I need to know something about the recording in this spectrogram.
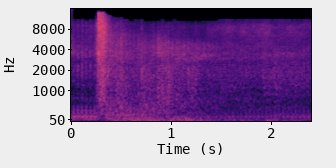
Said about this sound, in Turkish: Türkiye 33 şehidin yasını tutarken bir saldırı haberi daha geldi İdlib'den. Rusya destekli rejim topçu saldırısıyla yine Mehmetçi'yi hedef aldı.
